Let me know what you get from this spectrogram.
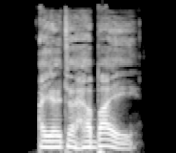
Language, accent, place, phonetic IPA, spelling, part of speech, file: German, Germany, Berlin, [ˌaɪ̯ltə hɛɐ̯ˈbaɪ̯], eilte herbei, verb, De-eilte herbei.ogg
- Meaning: inflection of herbeieilen: 1. first/third-person singular preterite 2. first/third-person singular subjunctive II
